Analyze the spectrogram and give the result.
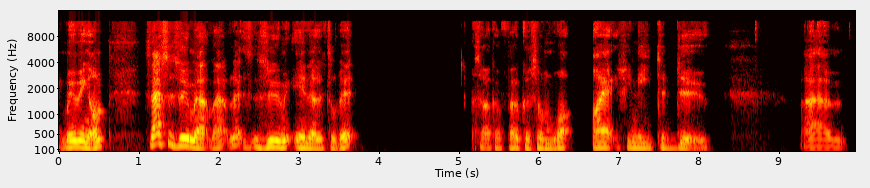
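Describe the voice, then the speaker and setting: A man, croaky from a cold, casually talking through a solo board game and thinking aloud with many fillers. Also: mid-range voice. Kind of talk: casual tabletop playthrough commentary.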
